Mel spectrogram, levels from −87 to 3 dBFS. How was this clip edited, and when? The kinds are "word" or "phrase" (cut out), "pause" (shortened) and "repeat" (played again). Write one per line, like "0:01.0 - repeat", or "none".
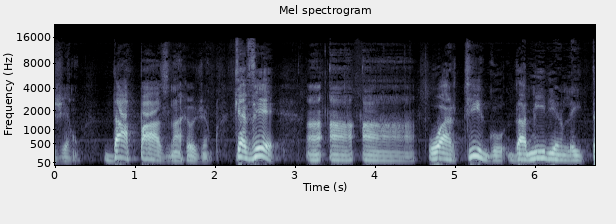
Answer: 0:04.6 - pause

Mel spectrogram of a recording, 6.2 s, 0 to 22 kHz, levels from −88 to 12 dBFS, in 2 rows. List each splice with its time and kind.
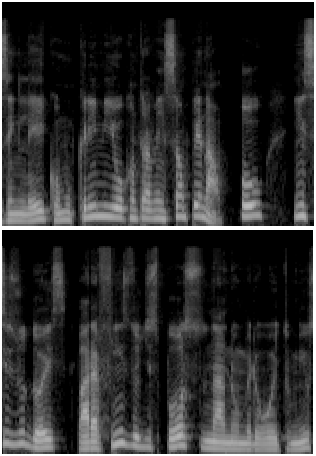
0:02.3 - pause
0:03.8 - pause
0:05.3 - word

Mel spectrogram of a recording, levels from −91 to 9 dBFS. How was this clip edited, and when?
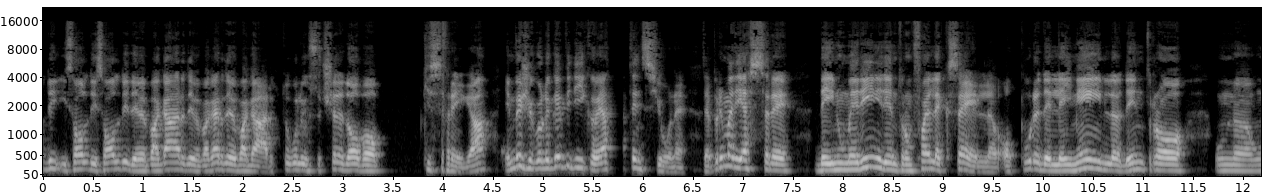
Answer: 0:04.0 - word
0:04.5 - pause
0:06.6 - phrase

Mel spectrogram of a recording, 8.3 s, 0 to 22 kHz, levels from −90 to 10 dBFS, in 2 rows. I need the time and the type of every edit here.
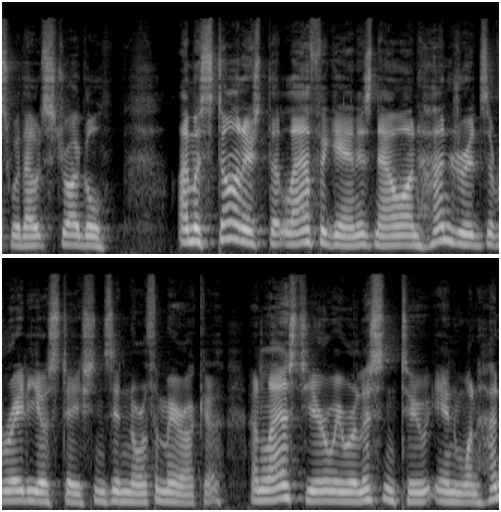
none

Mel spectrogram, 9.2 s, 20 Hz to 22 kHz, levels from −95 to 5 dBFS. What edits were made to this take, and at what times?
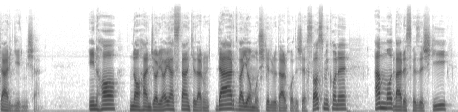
0:04.2 - word
0:05.7 - word
0:07.8 - word
0:08.2 - word

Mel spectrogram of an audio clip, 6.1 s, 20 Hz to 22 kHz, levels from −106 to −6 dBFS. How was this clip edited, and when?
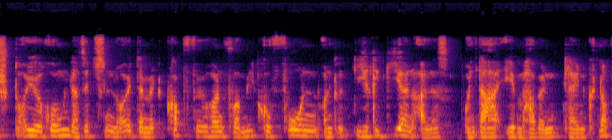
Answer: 0:04.8 - phrase

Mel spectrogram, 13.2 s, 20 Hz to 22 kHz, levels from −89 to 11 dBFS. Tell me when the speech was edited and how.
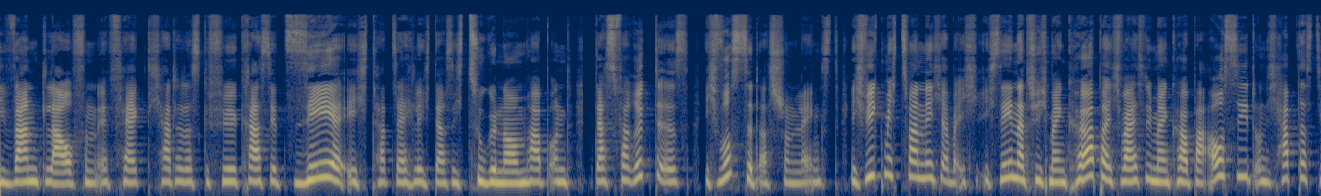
0:05.8 - pause
0:07.0 - pause
0:08.4 - pause

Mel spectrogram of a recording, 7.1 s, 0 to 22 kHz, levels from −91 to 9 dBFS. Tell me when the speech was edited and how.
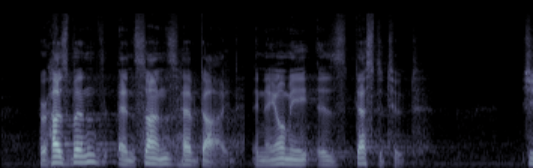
0:03.2 - pause

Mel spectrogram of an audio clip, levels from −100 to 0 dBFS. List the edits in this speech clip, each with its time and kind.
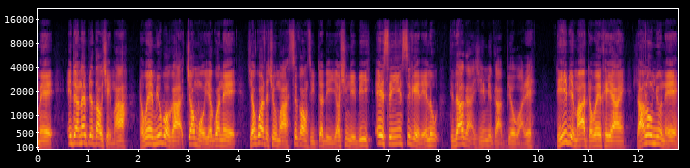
0:06.7 - pause

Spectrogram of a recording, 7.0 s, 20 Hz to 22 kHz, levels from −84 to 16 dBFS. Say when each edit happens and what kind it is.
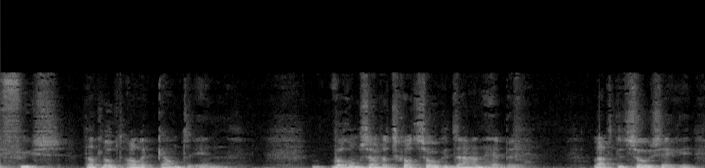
none

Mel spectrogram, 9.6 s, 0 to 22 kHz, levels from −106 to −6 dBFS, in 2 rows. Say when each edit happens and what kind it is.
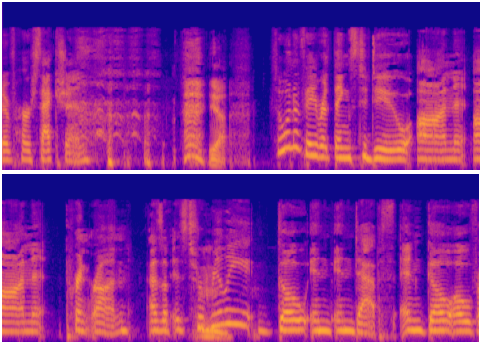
0:02.5 - pause
0:03.0 - word
0:04.7 - repeat
0:06.1 - pause
0:06.5 - word
0:08.1 - repeat

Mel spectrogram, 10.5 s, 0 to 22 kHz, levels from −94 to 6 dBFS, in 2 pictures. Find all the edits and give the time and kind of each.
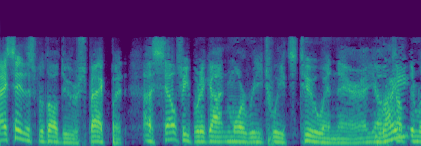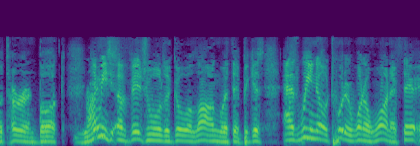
0:01.8 - word
0:02.4 - word

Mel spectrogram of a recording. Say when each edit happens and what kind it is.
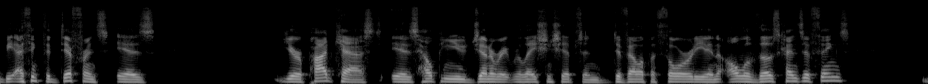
none

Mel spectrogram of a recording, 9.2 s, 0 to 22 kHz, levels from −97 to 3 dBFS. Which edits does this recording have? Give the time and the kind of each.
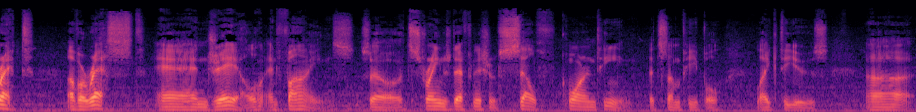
0:01.5 - pause
0:06.4 - pause

